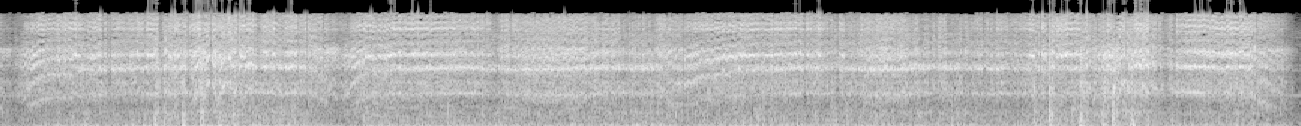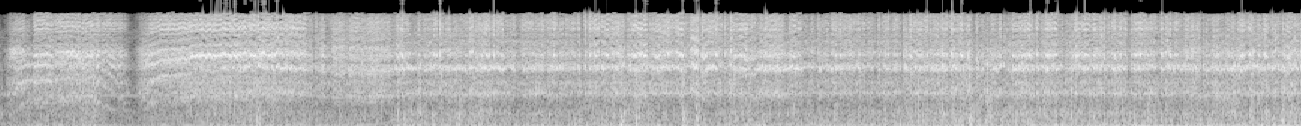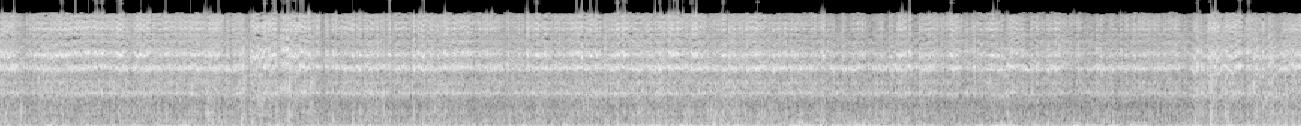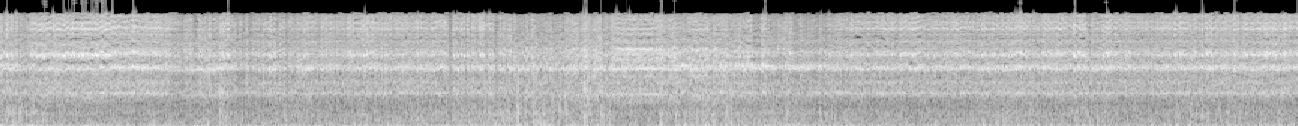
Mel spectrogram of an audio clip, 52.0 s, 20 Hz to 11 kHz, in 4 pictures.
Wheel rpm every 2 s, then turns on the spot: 110, 180, 210, 210, 220, 230, 170, 140, 220, 230, 230, 230, 230, 230, 230, 240, 230, 230, 230, 220, 220, 230, 220, 220, 230, 230.
12-14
